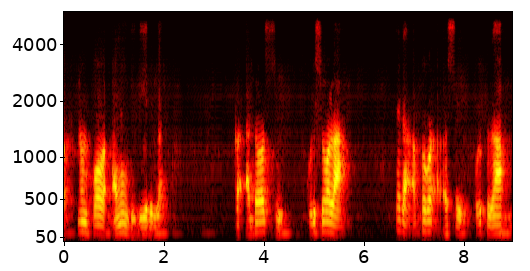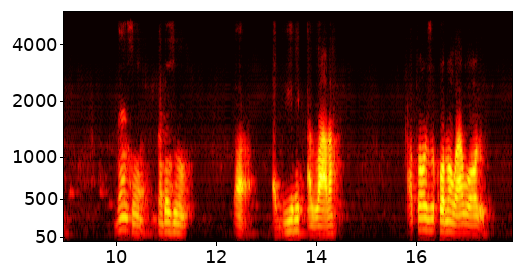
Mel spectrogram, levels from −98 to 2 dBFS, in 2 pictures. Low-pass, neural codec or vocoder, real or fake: 5.4 kHz; codec, 16 kHz, 2 kbps, X-Codec, HuBERT features, trained on balanced general audio; fake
